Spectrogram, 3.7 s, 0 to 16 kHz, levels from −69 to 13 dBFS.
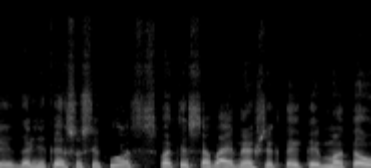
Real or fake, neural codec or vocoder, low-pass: fake; autoencoder, 48 kHz, 128 numbers a frame, DAC-VAE, trained on Japanese speech; 14.4 kHz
